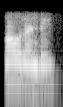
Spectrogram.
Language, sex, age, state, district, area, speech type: Telugu, female, 30-45, Andhra Pradesh, Krishna, urban, conversation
